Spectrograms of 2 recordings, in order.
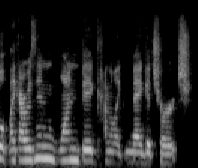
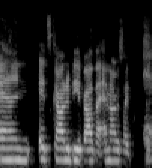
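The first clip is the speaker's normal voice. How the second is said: ordinary talk, nothing marked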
